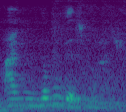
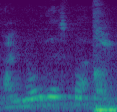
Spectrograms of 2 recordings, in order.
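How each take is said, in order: First: Softer, quieter repeat; hushed echo. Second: Louder, firm statement; emphatic first take; firm declaration. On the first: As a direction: say it again gently, inward. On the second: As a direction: declare it with conviction. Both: Shown as a demonstration.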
